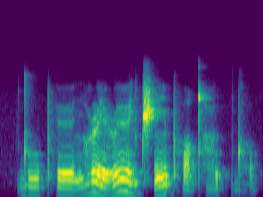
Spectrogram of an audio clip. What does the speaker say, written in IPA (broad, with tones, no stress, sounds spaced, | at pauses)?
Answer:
d uː˨ pʰ øː˨ n ɔ̤˦ ɭ e˨ ɭ øː˦˨ lʲ t͡ʃʼ ẽ˨˦ pʰ ɔ˨ qʰ ṳ˧ | d ɔ̤˨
